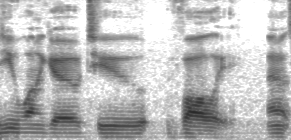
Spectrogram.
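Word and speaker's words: Volii: in space and you want to go to volley I know it says Vol 2 but it's actually pronounced volley according to everyone lives there so it says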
